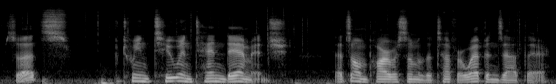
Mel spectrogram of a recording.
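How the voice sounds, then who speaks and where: A man plays a dungeon master guiding a new player in an ASMR roleplay, speaking in a deep, hushed near-whisper. He's casual and unhurried, with a dry, teasing manner. A crackling fire provides steady background noise.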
